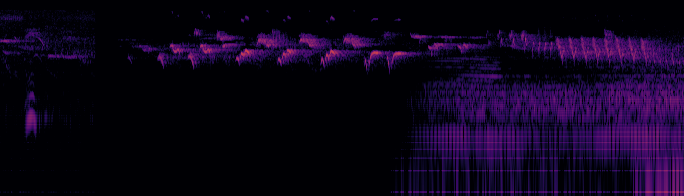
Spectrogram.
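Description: Songbirds singing in a run of quick, falling chirps. From about four seconds in, a steady low humming tone with several pitches joins, under fast high trills.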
